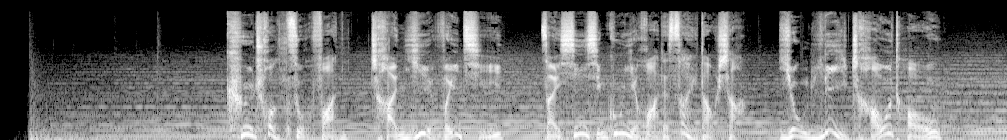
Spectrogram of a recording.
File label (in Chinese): 男 大气偏恢弘专题 新型工业化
